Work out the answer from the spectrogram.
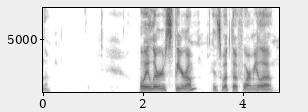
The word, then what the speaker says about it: Euler: you will name them oilers theorem is what the formula was that some of us learned about on Friday it's called euler's theorem yes I'm pronouncing that right as in mathematician Leonhard Euler it says that the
